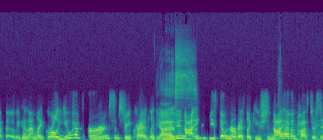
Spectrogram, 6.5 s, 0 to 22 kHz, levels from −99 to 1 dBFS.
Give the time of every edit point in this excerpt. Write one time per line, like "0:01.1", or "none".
0:01.7
0:05.1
